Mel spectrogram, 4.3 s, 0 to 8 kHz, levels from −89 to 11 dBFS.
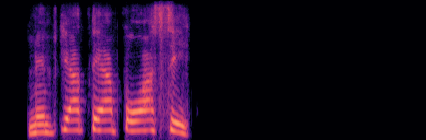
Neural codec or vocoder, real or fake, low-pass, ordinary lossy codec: codec, 16 kHz, 4.8 kbps, FACodec; fake; 7.2 kHz; Opus, 32 kbps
